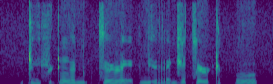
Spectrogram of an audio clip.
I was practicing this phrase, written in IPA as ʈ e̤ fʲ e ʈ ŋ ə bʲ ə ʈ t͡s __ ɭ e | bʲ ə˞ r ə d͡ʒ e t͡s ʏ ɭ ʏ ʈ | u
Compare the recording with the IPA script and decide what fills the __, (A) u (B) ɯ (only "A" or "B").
B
